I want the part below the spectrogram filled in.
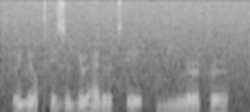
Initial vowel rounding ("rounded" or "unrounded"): rounded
